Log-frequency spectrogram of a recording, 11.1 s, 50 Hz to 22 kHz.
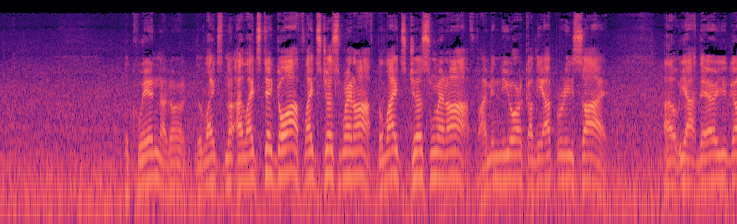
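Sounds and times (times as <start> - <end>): city traffic hum: 0.0 - 11.0.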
